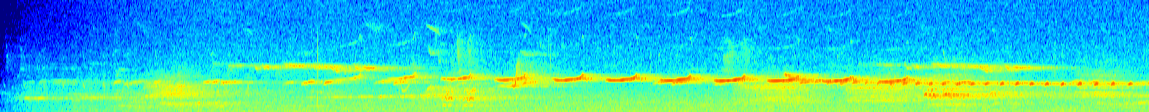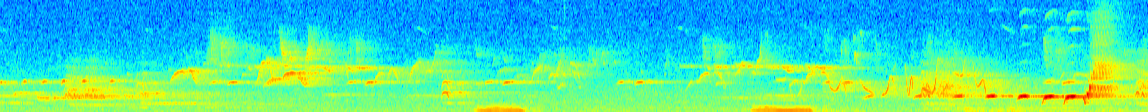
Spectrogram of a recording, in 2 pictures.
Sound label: Central Victorian Birdsong Chorus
